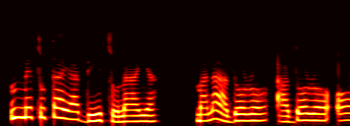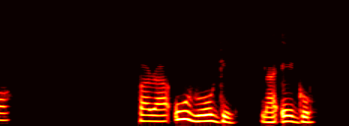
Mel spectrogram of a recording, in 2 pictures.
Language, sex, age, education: Igbo, female, 15-29, tertiary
